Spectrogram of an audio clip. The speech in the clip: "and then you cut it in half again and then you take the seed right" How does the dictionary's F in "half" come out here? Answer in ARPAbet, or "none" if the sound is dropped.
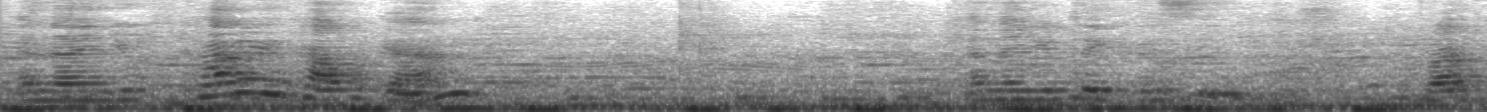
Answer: P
